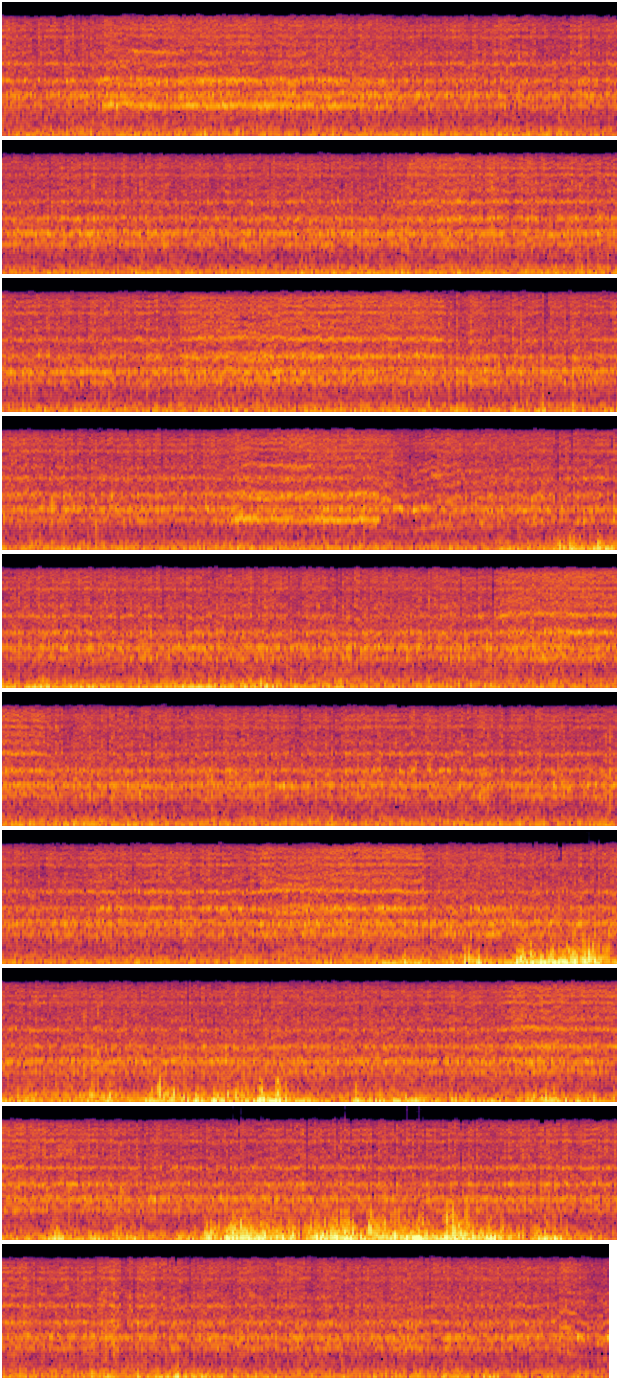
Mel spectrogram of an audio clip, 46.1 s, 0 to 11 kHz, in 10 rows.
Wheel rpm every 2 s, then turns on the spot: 200, 200, 200, 200, 200, 200, 200, 200, 170, 190, 200, 200, 200, 200, 200, 200, 200, 200, 200, 190, 200, 200, 180.
none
